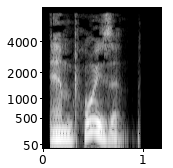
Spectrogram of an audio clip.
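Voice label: "empoison", British English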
